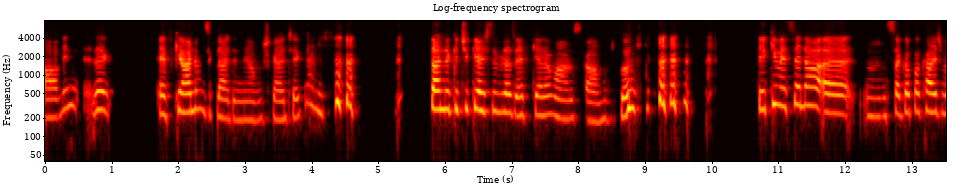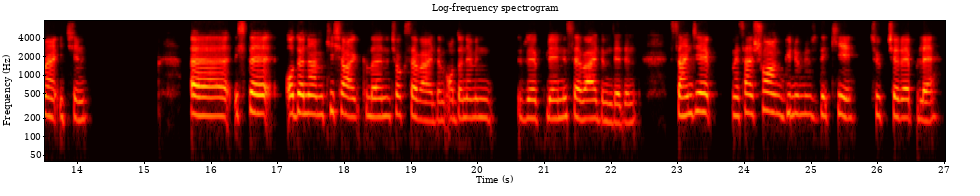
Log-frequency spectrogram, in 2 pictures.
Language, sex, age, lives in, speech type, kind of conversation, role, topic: Turkish, female, 30-34, Italy, conversation, podcast, host, İlk sevdiğin sanatçıyı nasıl keşfettin?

